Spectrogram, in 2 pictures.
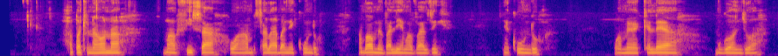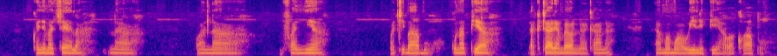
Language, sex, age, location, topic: Swahili, male, 18-24, Nakuru, health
